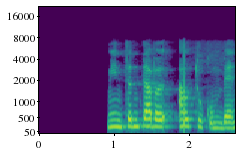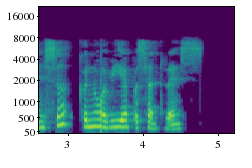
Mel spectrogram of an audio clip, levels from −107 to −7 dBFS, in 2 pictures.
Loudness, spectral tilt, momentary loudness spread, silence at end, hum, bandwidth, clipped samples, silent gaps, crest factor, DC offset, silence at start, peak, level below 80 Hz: -26 LUFS; -6 dB/octave; 10 LU; 0.45 s; none; 7.8 kHz; under 0.1%; 3.06-3.14 s; 20 dB; under 0.1%; 0.9 s; -8 dBFS; -66 dBFS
